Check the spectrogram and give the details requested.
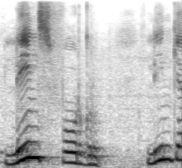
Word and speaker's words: Klein: एक very important group है ये, लीन्स फोर ग्रुप। लीन क्या है कि साइंटिस्ट का नाम है, KLEIN, है ना। लीन कहते हैं, के साइलेंट है इसमें, क्लीन नहीं कहेंगे। लीन्स 4 ग्रुप, 4 इसलिए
